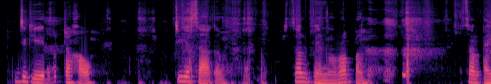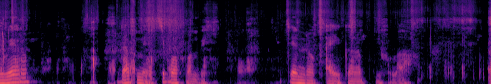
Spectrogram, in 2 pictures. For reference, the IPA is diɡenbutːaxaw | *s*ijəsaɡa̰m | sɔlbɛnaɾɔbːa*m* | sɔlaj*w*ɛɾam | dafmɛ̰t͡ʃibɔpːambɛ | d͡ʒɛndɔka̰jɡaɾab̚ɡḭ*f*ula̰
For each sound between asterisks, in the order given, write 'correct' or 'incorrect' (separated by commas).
incorrect, correct, correct, correct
